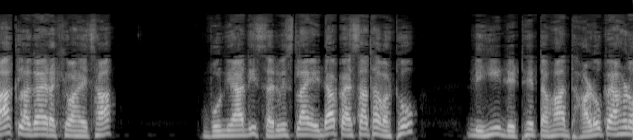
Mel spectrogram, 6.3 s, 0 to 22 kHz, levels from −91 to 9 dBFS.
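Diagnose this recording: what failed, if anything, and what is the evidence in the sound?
Codec stage, and it's likely Vorbis compression at a low bitrate, around 30 kbps. Through the whole speech clip the treble sounds hissy and grainy, with nothing above 14.2 kHz. The encoder has thrown away fine high-frequency detail and replaced it with coarse noise of similar energy.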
